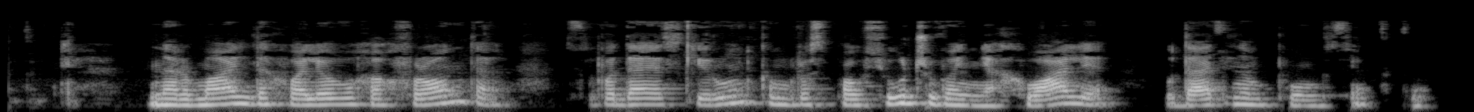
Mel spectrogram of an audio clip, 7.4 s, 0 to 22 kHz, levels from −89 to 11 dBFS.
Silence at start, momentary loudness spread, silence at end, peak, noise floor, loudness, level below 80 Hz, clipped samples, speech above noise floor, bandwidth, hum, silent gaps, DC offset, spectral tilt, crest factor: 0.3 s; 13 LU; 0.25 s; -2 dBFS; -42 dBFS; -18 LUFS; -68 dBFS; under 0.1%; 24 dB; 11.5 kHz; none; none; under 0.1%; -5.5 dB/octave; 18 dB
